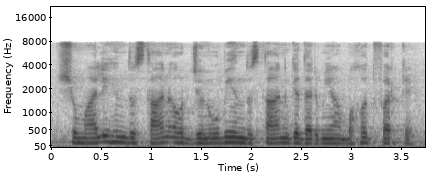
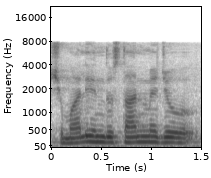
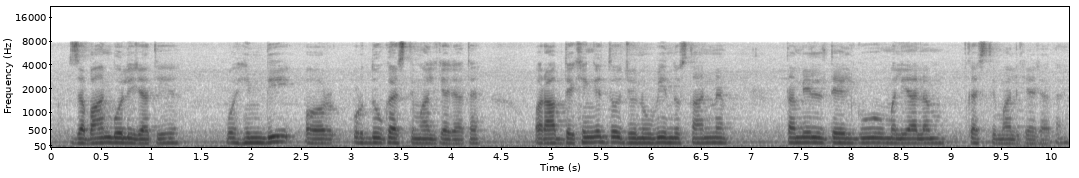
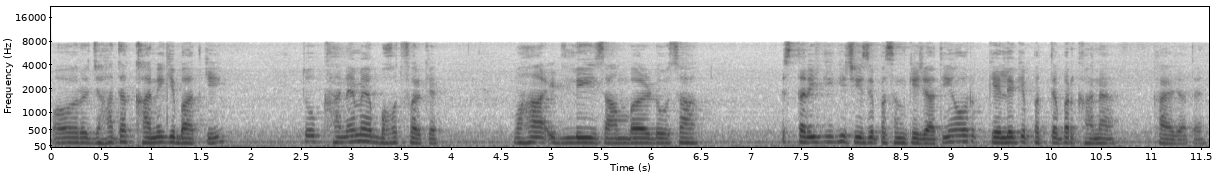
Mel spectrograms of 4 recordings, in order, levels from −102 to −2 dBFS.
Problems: none marked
